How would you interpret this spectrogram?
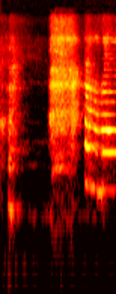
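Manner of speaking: slow, high drawn-out zombie moan; zombie sound. Shown as a demonstration. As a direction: let a long zombie groan slosh out. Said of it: "that's like a zombie sound for me today".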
